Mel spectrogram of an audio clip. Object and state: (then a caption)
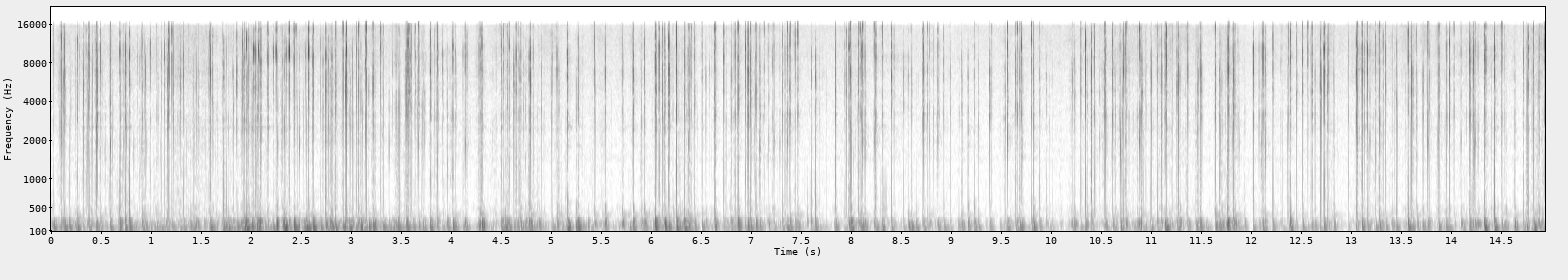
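Plastic beads on a microphone. A microphone head covered with small round plastic pearl beads is scratched and tapped by long blue coffin-shaped acrylic nails. A dense, continuous stream of rustling clicks and taps layers over a steady low hum, with fine bright crackle on top.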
